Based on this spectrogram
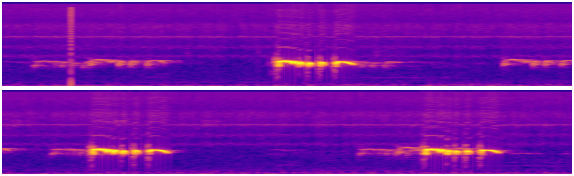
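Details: Repeated zebra dove song: a loud phrase of rapid clipped coos ending in a longer note, roughly every two and a half to three seconds, with quieter drawn-out cooing phrases between them.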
